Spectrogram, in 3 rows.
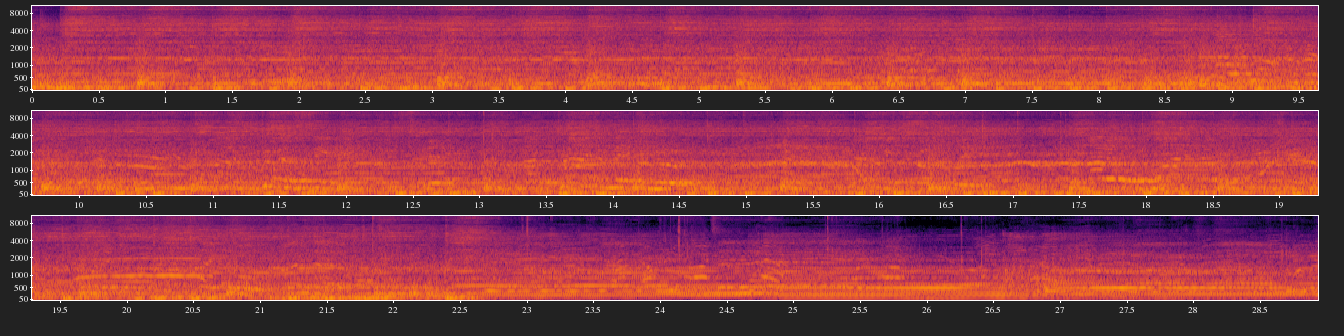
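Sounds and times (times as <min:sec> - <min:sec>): loud drums: 0:00.0 - 0:23.0
electric guitar: 0:00.0 - 0:28.9
person singing: 0:08.6 - 0:28.9.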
